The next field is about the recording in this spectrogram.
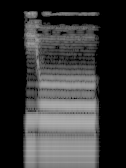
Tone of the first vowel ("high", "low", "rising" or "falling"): high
